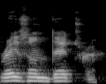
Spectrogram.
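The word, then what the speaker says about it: raison d'être: Yes, Raison d'etre. Yep, perfectly. I was holding myself to the pronunciation.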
